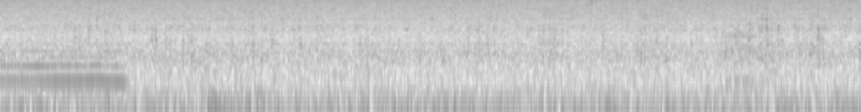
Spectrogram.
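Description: Steady low rumble of wind on the microphone and tyres rolling, from a tandem bicycle being ridden along a woodland track. A rider's held hummed note fades out in the first half second.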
